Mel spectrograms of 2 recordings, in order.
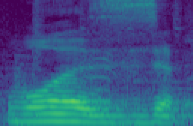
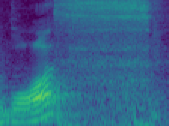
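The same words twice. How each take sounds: First: The word ends with a voiced z sound. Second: The word ends with a voiceless s sound. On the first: "eu percebo aqui um vozeamento" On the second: "em vez de was"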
